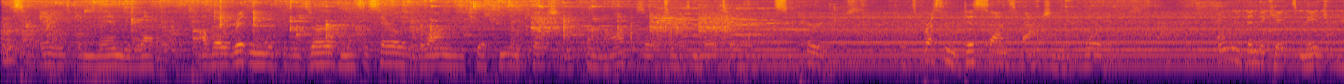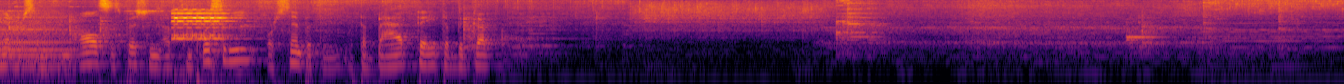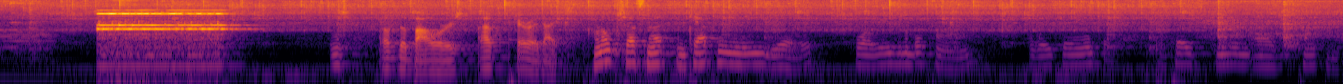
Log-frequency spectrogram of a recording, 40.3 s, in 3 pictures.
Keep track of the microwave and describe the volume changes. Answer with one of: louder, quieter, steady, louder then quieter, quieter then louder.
louder.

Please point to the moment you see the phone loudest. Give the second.
28 s.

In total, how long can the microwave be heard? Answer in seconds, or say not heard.
14 s.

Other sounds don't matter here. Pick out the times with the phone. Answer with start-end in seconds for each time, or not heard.
5.3-7.9, 15.2-15.8, 27.8-29.1.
